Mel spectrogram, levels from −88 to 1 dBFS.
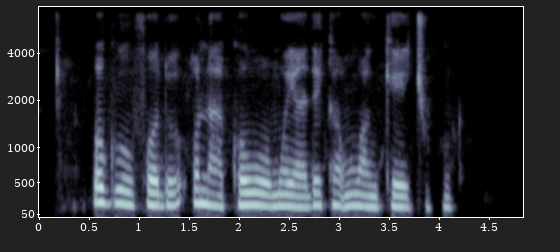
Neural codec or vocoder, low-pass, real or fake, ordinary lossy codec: codec, 16 kHz, 4 kbps, X-Codec, HuBERT features, trained on LibriSpeech; 7.2 kHz; fake; Opus, 64 kbps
